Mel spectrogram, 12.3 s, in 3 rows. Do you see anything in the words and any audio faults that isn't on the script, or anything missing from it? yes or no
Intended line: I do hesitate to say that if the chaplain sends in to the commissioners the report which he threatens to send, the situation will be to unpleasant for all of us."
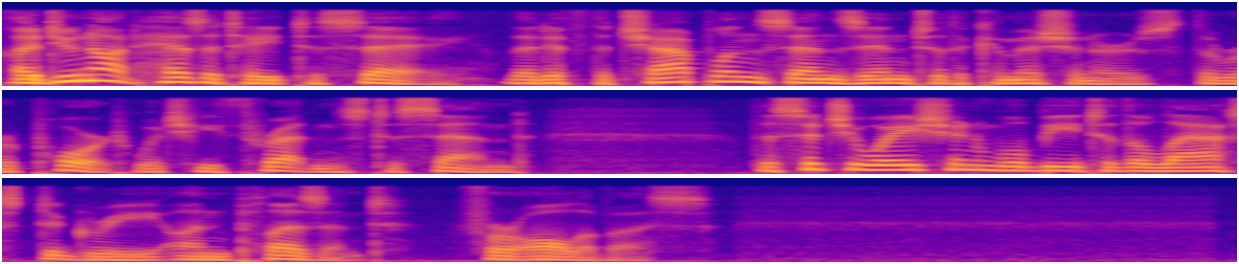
yes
